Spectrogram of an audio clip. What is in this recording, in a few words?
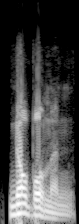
"nobleman", American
